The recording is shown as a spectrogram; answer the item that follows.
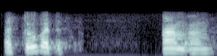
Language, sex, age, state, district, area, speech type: Sanskrit, male, 18-30, Odisha, Khordha, rural, conversation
